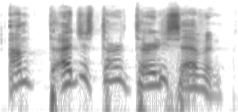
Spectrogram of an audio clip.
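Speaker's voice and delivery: loud and high, throwing up his hands at it; can't believe a grown man did that; exasperated disbelief. Real, not acted. Exasperated disbelief at adult fan.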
